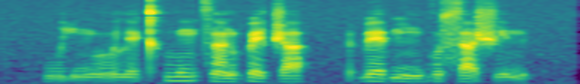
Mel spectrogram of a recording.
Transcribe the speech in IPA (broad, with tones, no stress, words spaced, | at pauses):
wiː˨ŋoː˦˨ lɛ˦kʰuː˦m t͡sã˨˦ɾo˦k͡pɛ˨t͡ʃa˦ | ɓɛ˦ɓĩ˨˦ɡ͡bo˦ sa˨ ʃe˨m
